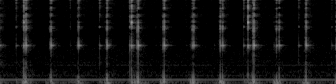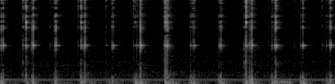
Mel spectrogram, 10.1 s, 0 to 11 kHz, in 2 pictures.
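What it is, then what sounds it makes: Ceramic frog mug. Fingertips and short nails tap the white belly and green sides of a hollow glazed ceramic frog mug held in both hands. Twenty-seven short, quick clinks land in a steady rhythm, each with a faint bright ring near 2 kHz. A constant low hum sits underneath.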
